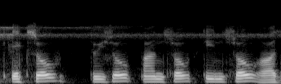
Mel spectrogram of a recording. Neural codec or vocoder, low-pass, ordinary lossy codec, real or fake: none; 7.2 kHz; Opus, 32 kbps; real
